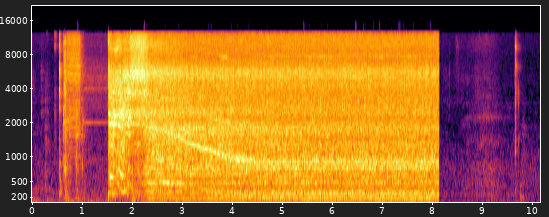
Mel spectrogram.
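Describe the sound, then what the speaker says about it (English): A 2007 Peugeot car with a 1.6-litre 16-valve engine clicks, cranks briefly and fires up, then idles loud and steady nearby for about six seconds before being switched off, leaving a faint click. "I'm just gonna run the engine and then we'll check the dipstick again"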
